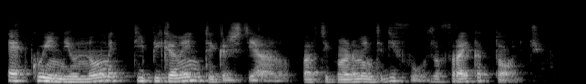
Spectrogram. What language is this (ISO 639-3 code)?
ita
